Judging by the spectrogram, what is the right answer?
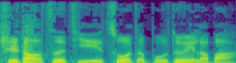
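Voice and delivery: ordinary delivery, nothing marked

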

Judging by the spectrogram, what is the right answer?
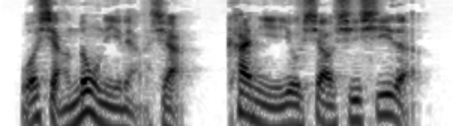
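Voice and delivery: ordinary talk

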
